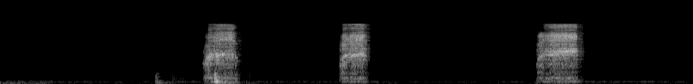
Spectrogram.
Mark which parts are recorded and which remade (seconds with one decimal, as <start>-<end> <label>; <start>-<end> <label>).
0.0-1.8 recorded; 1.8-4.1 remade; 4.1-6.9 recorded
